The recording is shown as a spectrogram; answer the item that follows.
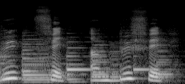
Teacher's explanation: é aquele u com biquinho bem do francês mesmo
